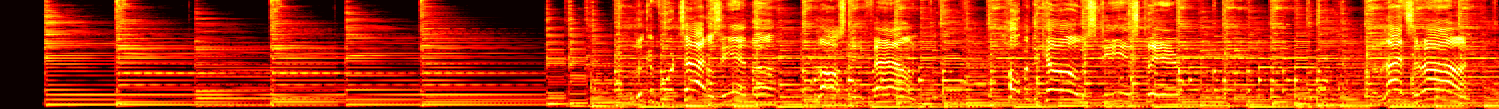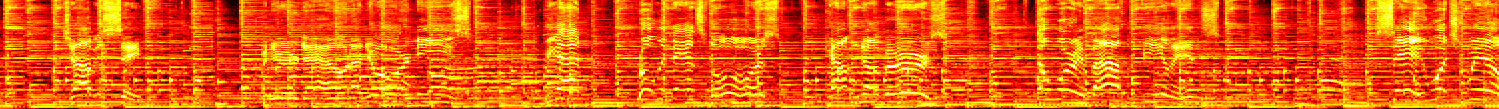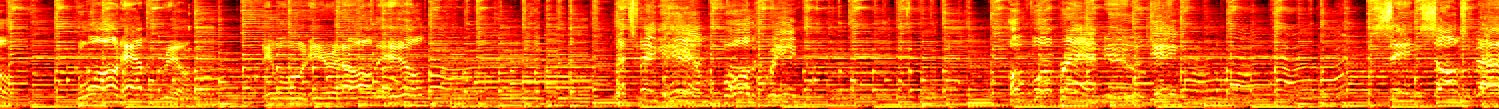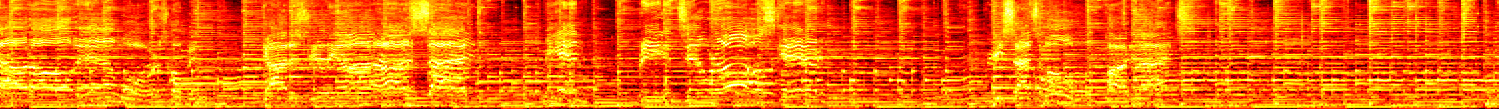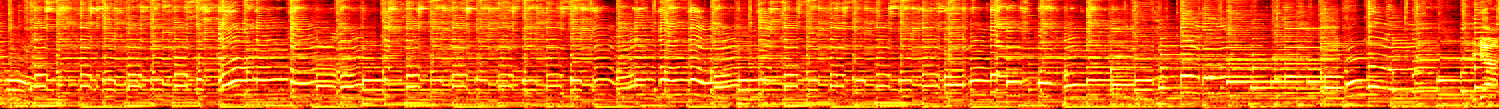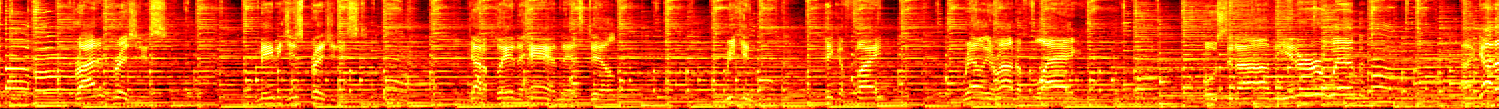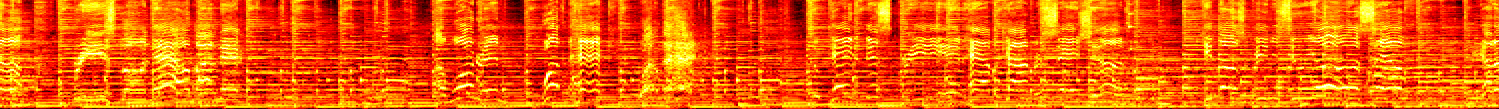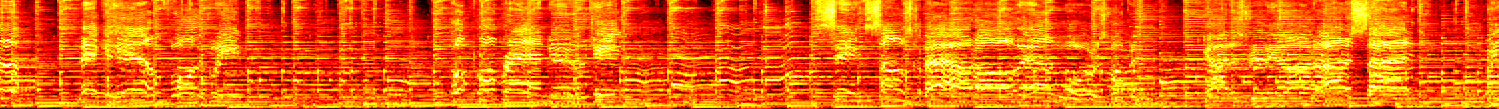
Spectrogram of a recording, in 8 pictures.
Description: Genre: Acoustic.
